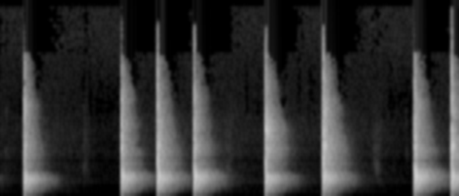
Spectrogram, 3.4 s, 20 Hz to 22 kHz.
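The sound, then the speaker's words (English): Sharp hand claps, eight in all, recorded in a hot box and layered one over another as 3-2 and 2-3 rhythms, fall in an uneven, syncopated pattern. Each clap is crisp and bright with a quick decay, and no one speaks. “And that was me, you know, in the hot box, just layering claps over one over another and just saying, okay, that's a start to something.”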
